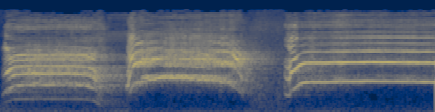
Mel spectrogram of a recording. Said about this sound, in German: Zalando, schrei vor Glück!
